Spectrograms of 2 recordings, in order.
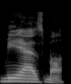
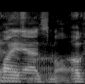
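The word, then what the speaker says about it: Miasma: I thought it was I thought it was pronounced M Asma it is not it is pronounced my asthma trust me I am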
